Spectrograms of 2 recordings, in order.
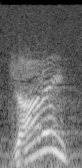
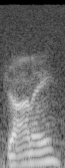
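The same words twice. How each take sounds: First: Much higher, louder yell of the name; the mother's mad voice, shouted; high sharp shout of Johnny; mad mom yell. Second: Mother calling. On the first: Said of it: "until she puts on her mad voice". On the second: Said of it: "You begin by saying". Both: Retold or imitated.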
